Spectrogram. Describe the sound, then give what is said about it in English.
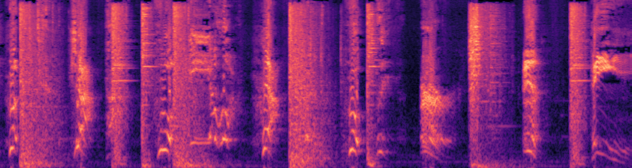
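Heavy blows from a shovel striking a shiny metal saucer as someone tries to force it open: many loud thudding impacts come in a steady, uneven rhythm, each a solid bang that dies away quickly. “Here, hit it with your shovel. See if you can open it.”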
